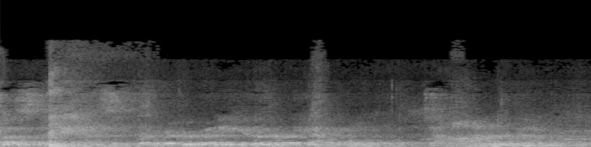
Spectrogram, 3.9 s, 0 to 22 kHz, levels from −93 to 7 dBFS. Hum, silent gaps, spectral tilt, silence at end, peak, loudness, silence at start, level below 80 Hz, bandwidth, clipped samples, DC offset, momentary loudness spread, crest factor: none; none; -5 dB/octave; 0 s; -2 dBFS; -20 LUFS; 0 s; -52 dBFS; 16 kHz; under 0.1%; under 0.1%; 7 LU; 18 dB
